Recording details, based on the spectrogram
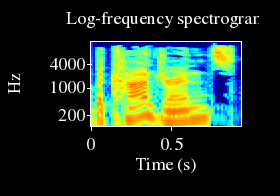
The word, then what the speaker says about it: The Conjurers: It's called The Conjurers. Yeah, that's how you say it.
